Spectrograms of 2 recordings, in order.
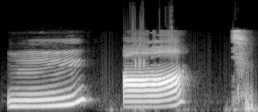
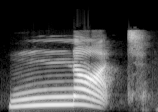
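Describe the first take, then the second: First: The three sounds are said a little faster. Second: The sounds are blended quickly into one word. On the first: "A little faster this time" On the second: "a little bit faster"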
